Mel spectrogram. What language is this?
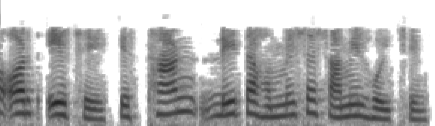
Gujarati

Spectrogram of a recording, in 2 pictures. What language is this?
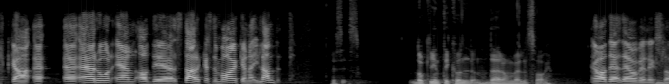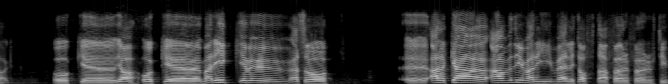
Swedish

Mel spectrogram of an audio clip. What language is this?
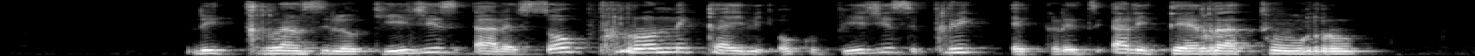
Esperanto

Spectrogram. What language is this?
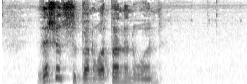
Kabyle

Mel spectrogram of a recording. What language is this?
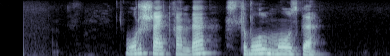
Kazakh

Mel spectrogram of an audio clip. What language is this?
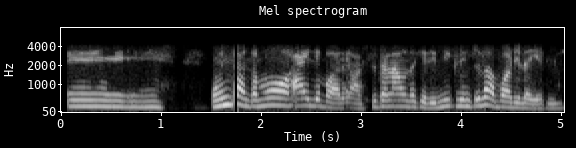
Nepali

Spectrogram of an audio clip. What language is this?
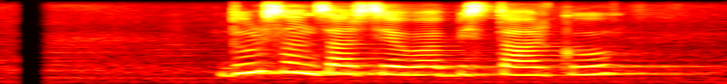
Nepali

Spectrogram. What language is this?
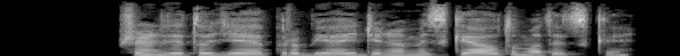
Czech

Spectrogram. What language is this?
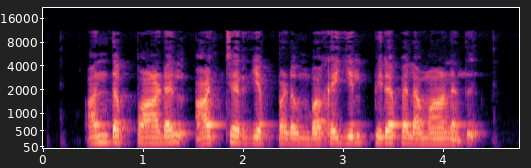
Tamil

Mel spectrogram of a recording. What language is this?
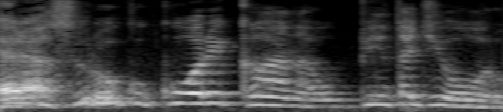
Portuguese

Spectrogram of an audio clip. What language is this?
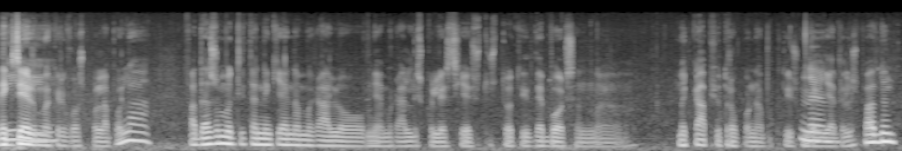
Greek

